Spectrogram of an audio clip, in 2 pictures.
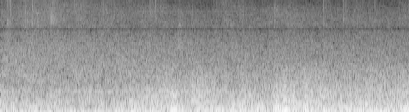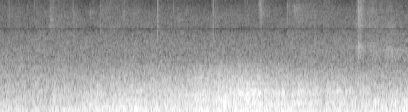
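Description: Thunder rumbling over steady rain, swelling from about halfway and loudest near the end.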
